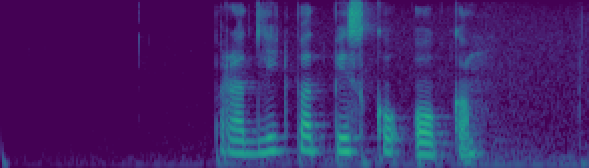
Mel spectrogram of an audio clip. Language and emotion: Russian, neutral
